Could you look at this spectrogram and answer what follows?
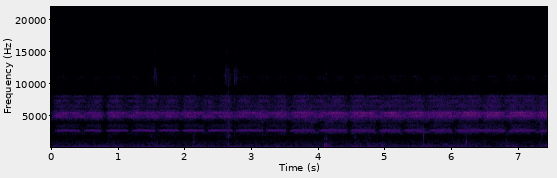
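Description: Chorus of cicadas: a steady high-pitched buzz with a faint regular pulsing underneath.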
